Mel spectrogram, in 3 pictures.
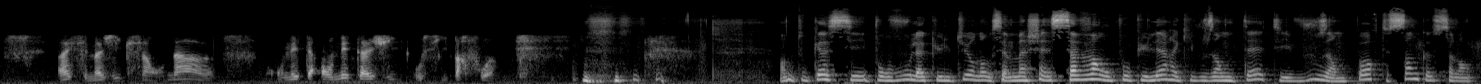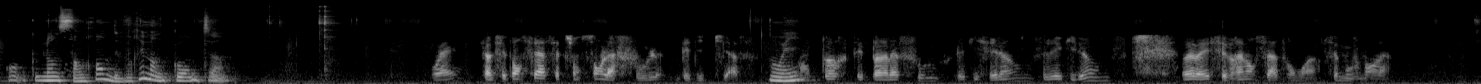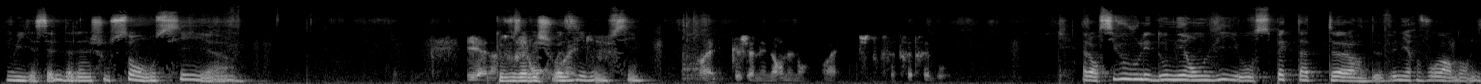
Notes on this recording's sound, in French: Entretien téléphonique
